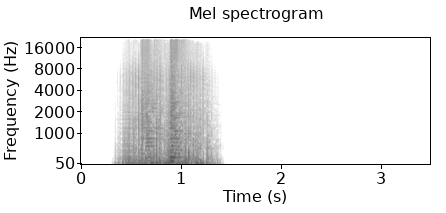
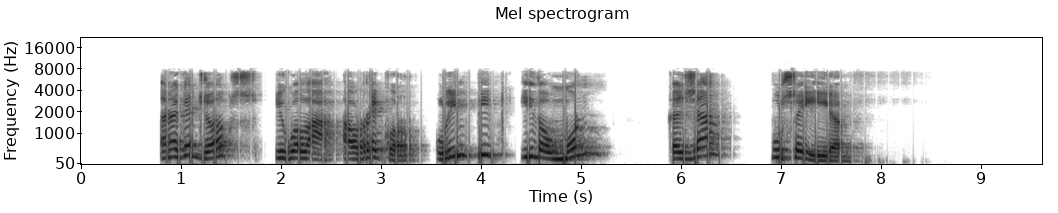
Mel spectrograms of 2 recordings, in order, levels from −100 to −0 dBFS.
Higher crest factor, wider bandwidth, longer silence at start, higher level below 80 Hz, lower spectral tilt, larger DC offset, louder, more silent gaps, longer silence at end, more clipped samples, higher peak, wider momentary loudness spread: first, 30 dB vs 14 dB; first, over 20 kHz vs 7.8 kHz; second, 0.35 s vs 0.8 s; second, -54 dBFS vs -48 dBFS; about the same, -4.5 dB/octave vs -4 dB/octave; neither; second, -44 LUFS vs -15 LUFS; second, none vs 5.62-5.87 s, 6.68-6.89 s; first, 2.1 s vs 1.85 s; neither; second, -18 dBFS vs -2 dBFS; first, 16 LU vs 9 LU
